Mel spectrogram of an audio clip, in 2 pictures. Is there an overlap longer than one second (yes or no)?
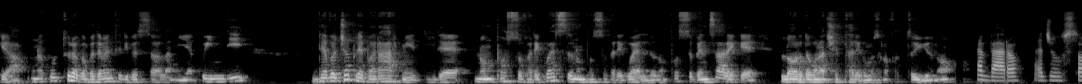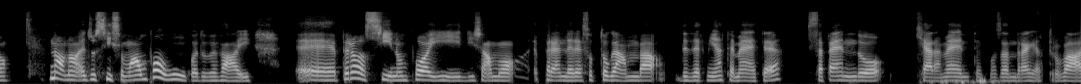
no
